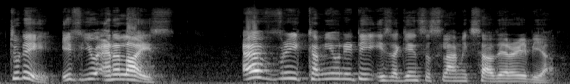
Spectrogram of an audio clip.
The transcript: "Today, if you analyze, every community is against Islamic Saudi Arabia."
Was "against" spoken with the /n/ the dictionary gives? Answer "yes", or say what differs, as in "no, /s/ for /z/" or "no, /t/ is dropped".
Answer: yes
